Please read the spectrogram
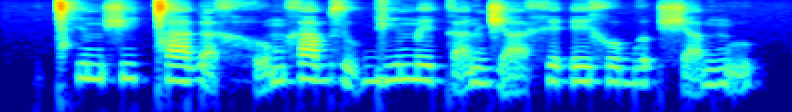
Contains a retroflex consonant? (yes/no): no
